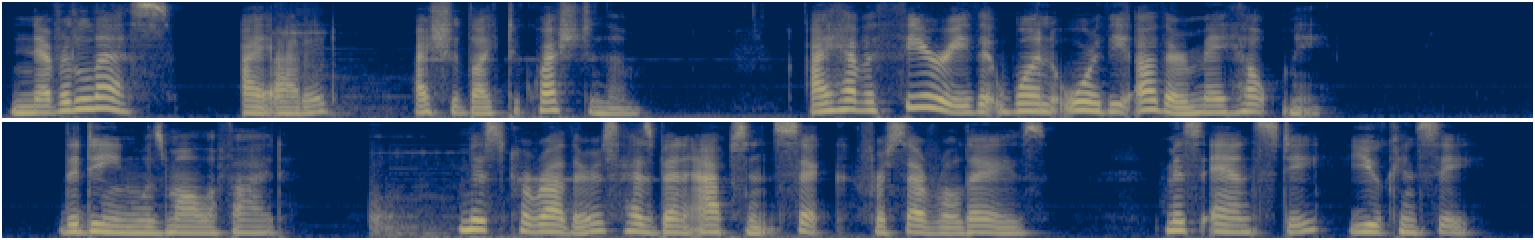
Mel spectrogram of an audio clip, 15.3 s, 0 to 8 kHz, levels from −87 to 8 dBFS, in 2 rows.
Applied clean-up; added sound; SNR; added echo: neural separator model SepFormer DNS4.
